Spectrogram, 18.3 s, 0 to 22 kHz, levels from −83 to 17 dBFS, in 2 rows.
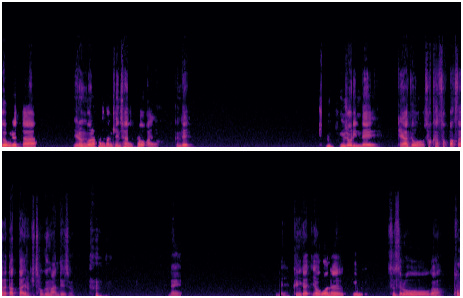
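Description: At 14.73 s the speech is broken by a CD skip: a knock or a disc flaw threw the laser onto another turn of the spiral, so the player went quiet for roughly 30 ms and resumed from another point. It is heard as a brief tick or short gap followed by an abrupt jump in the speech. Unlike a digital dropout, which leaves a gap, the sound carries on, displaced by one or more disc rotations.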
